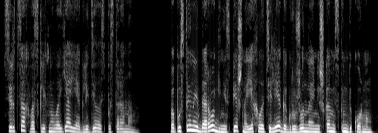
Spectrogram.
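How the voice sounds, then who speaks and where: A woman narrating first-person fiction as an audiobook reader, with a lively, expressive reading. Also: medium pitch, brisk, no room sound, studio quality.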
